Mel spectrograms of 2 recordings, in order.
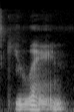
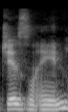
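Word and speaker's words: Ghislaine: edge co-conspirator d'Alene Maxwell I think it's pronounced ski Lane looks like jizz Lane but it pretty shirt ski lane Maxwell who was accused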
